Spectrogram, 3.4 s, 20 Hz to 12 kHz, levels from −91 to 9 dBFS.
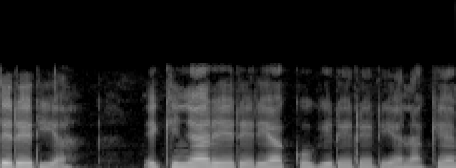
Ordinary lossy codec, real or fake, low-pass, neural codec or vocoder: none; real; 7.2 kHz; none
